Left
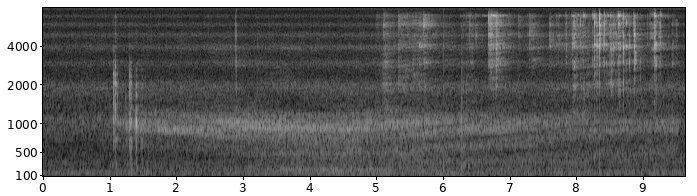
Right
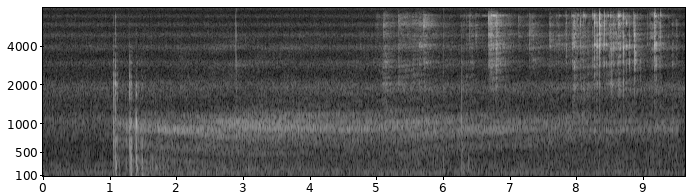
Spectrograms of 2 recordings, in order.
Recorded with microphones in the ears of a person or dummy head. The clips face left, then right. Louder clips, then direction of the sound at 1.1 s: Right 5 dB; 30° right (ahead or behind).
